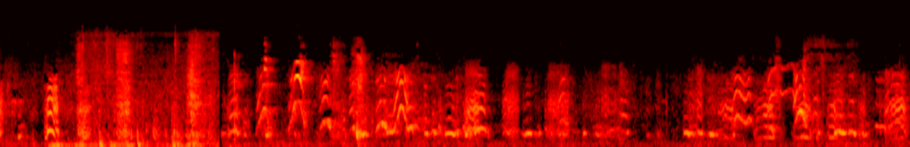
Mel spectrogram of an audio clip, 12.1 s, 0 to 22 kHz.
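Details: Newborn F1B Goldendoodle puppies whine and squeak in a dense, overlapping jumble of thin, high cries, with rustling and a brief muffled thump near the start.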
